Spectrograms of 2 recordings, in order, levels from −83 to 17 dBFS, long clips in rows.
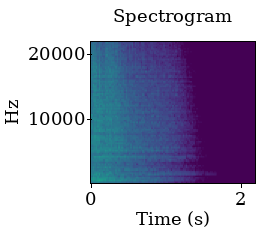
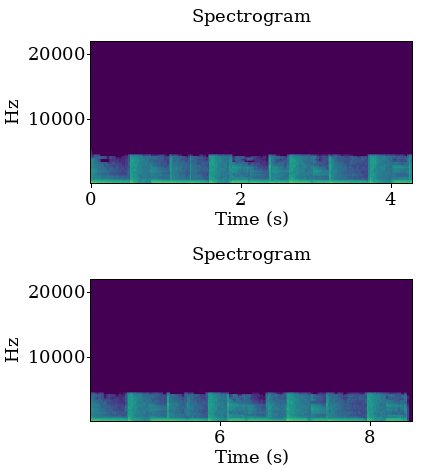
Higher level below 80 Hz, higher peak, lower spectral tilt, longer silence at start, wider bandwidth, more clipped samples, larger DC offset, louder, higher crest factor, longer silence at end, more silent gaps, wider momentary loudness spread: second, -72 dBFS vs -26 dBFS; second, -12 dBFS vs 0 dBFS; second, 1 dB/octave vs -10 dB/octave; about the same, 0 s vs 0 s; first, over 20 kHz vs 4.6 kHz; neither; neither; second, -28 LUFS vs -19 LUFS; about the same, 22 dB vs 18 dB; first, 0.95 s vs 0.05 s; neither; first, 21 LU vs 4 LU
